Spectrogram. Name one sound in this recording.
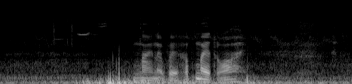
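A man speaks briefly and casually, close by.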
